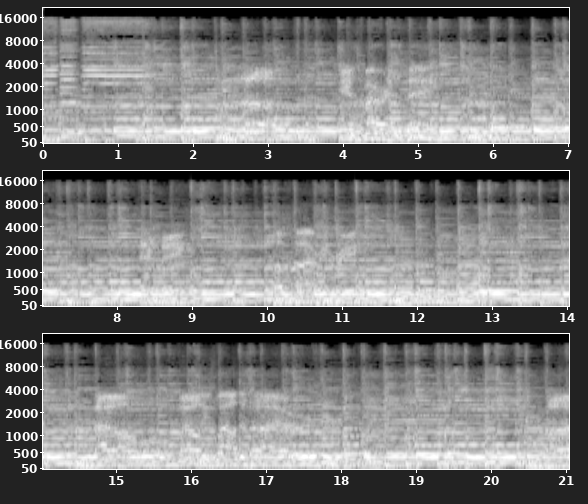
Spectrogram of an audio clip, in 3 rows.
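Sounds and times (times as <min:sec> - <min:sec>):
harmonica melody: 0:00.0 - 0:03.6
acoustic guitar strummed: 0:00.0 - 0:21.0.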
